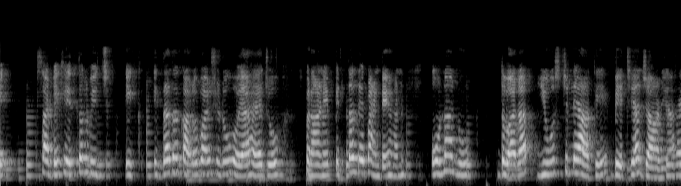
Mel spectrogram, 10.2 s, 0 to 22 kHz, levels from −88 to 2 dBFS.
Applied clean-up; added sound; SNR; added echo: neural mask model DeepFilterNet 3.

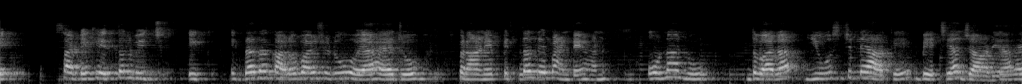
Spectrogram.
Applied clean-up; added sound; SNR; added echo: neural separator model SepFormer DNS4.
